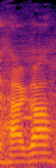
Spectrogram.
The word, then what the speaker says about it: Hagar: You actually, it's pronounced a little bit differently. You actually wouldn't pronounce the last R, so it'd be Hagar.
